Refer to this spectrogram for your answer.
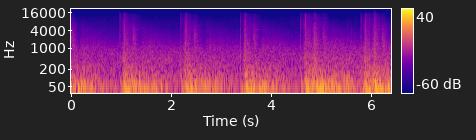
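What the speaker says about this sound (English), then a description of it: "the front gun is now in action" Naval guns boom from a Japanese coastal warship in a naval combat game, five heavy blasts spaced about a second apart, each a sharp loud report with a rumbling tail over a steady low engine and sea drone.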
